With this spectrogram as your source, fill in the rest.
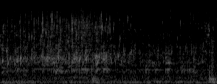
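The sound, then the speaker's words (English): Milk poured from a bottle into a glass makes a faint, continuous liquid trickle and splash that holds steady throughout. “Daryl goes to the fridge, takes out a bottle of milk, warms some on the stove for Calvin, and pours a glass for himself”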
